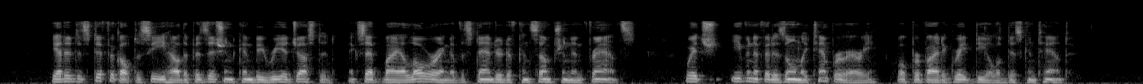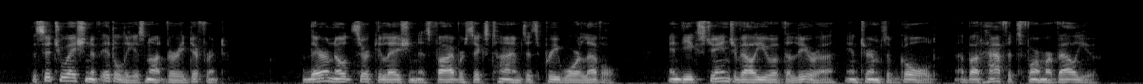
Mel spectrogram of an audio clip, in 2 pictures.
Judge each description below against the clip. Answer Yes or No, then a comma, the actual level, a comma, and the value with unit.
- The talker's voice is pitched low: Yes, low, 110 Hz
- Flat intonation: Yes, narrow, 2.3 semitones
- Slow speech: No, average, 195 wpm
